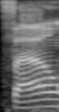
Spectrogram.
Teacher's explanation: নুন সাকিনের পরে ইকফার হরফ ফা আসছে তাই এই নুনকে নাকের ভিতরে লুকাইয়া গুন্নার সহিত পড়বো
